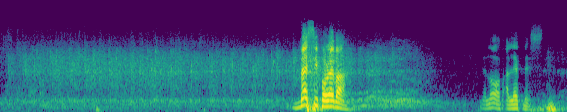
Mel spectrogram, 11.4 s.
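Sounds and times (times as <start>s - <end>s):
church audience clapping to welcome the preacher's wife: 0.0s - 8.7s
speech: 5.9s - 7.0s, 10.0s - 11.0s.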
